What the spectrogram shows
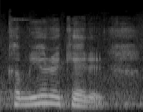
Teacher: five syllables stress the second syllable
